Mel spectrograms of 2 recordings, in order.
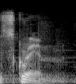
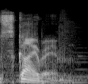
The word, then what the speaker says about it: Skyrim: laughed condescendingly and said no I mean scrim thinking he was just mistaken I was like oh no it's called Skyrim no it's not it's pronounced scrim at that point I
